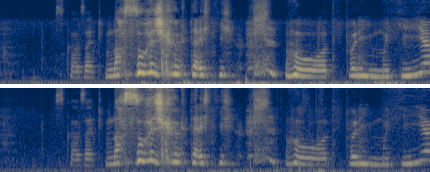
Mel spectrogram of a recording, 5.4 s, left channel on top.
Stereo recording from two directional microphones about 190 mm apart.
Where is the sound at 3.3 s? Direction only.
65° left (ahead or behind).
